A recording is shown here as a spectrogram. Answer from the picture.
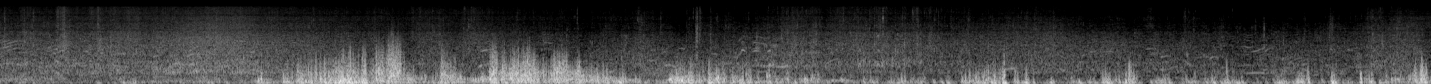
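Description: Wind buffeting the phone's microphone in gusts, loudest from about three to six seconds in, over small waves washing onto the beach.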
